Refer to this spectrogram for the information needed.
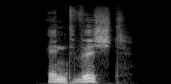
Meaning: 1. past participle of entwischen 2. inflection of entwischen: third-person singular present 3. inflection of entwischen: second-person plural present 4. inflection of entwischen: plural imperative
- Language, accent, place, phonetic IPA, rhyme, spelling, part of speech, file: German, Germany, Berlin, [ɛntˈvɪʃt], -ɪʃt, entwischt, verb, De-entwischt.ogg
